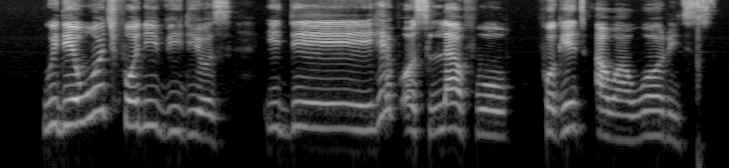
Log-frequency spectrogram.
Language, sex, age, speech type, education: Nigerian Pidgin, female, 30-45, spontaneous, tertiary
